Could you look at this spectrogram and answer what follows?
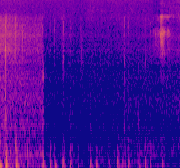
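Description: A file name being typed on a computer keyboard while renaming a Jupyter notebook, a quick run of soft, muffled key taps in uneven bursts, close and quiet, after a brief louder rustle at the start, with no talk.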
